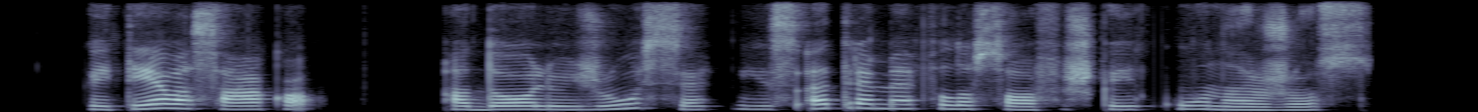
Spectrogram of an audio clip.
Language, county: Lithuanian, Vilnius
